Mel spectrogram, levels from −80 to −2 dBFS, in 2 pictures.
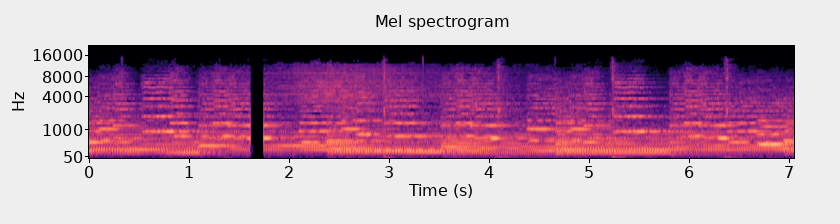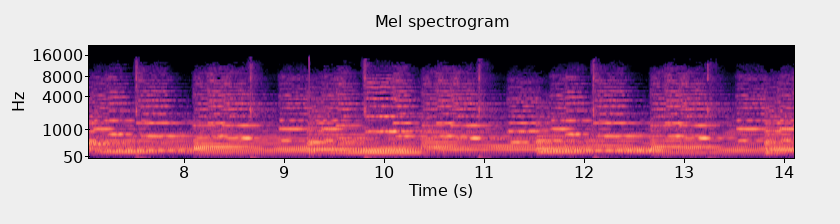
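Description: At 0.32 s a single sharp tick cuts through, bright and broadband, with no relation to the surrounding sound. This is a bit error spike: one sample had a bit flipped in memory or on a digital link, so its value leapt by a power of two and snapped straight back on the next sample, producing an isolated click rather than any lasting change.

At 1.61 s the sound drops into silence for about 138 ms, then resumes at 1.74 s exactly where it left off. This is a gap at a join of encoded pieces. The material was encoded as separate segments and spliced without trimming, so the start-up delay of one encoder run and the padded final frame of the other both remain as dead air. The codec smears the edges, so the truly silent stretch is shorter than the full gap.

The same kind of bit error spike returns at 3.33 s and again at 9.25 s, each a lone one-sample tick with the same hard, full-spectrum character as the first.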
